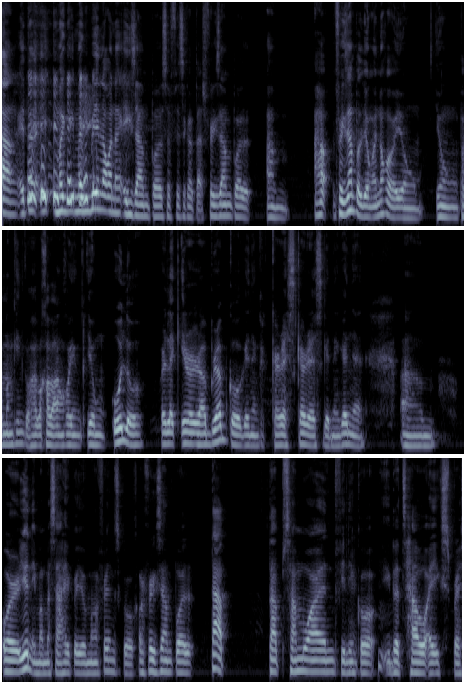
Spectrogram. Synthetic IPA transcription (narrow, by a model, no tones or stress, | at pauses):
ɐŋʔɛt̪omɐɡmɐɡbɪɪlɐko̞nɐŋɛɡzampolsɐfɪsɪkɐlt̪aʔsfɔɹɛɡzampol | ʔɐm | hafɔɹɛksamp̬oljʊŋʔɐnoko̞jʊŋjʊŋpɐmɐŋkɪnko̞hɐwɐkhɐwaːkɐŋkojʊŋjʊŋʔuːlo | ʔɔɹlajkɪɹɐɹabɹab̚ko̞ɡɐɲaŋkkɐɹɛskɐɹɛsɡɐɲanɡɐɲan | ʔɐm | ʔoɹjʊnʔɪmɐmɐsaːɦɛkojʊŋmɐŋafɹɛnd̪skoʔɔɹfɔɹɛɡzampol | t̪ap̚ | t̪apsɐmwɐnfiːlɪŋkod̪at̪shawʔɐjɛkspɹɛ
